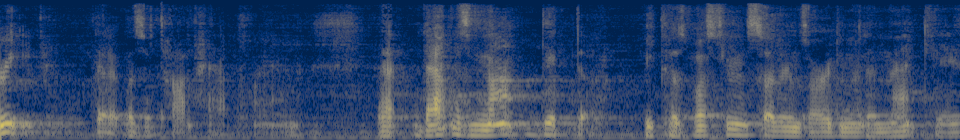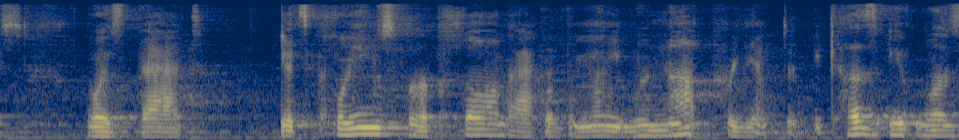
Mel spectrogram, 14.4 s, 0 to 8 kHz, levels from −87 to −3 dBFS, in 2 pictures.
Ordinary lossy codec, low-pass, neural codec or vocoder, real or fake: AAC, 32 kbps; 7.2 kHz; codec, 44.1 kHz, 2.6 kbps, SNAC; fake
